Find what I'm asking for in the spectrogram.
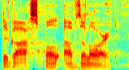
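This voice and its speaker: A man, a priest, reading the gospel and preaching a homily in a slow, measured way, his voice ringing in the long reverb of a large church. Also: sits low, a little hiss or hum. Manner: slow, measured, unhurried delivery.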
